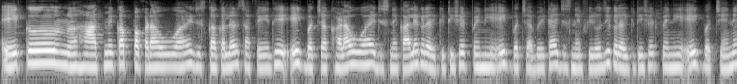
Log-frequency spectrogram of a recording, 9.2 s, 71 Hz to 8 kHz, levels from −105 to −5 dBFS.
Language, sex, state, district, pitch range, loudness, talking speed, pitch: Hindi, female, Uttar Pradesh, Muzaffarnagar, 185-210 Hz, -18 LUFS, 255 wpm, 190 Hz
